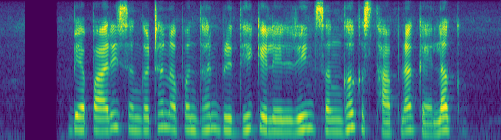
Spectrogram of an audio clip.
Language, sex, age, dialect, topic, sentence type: Maithili, female, 60-100, Southern/Standard, banking, statement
